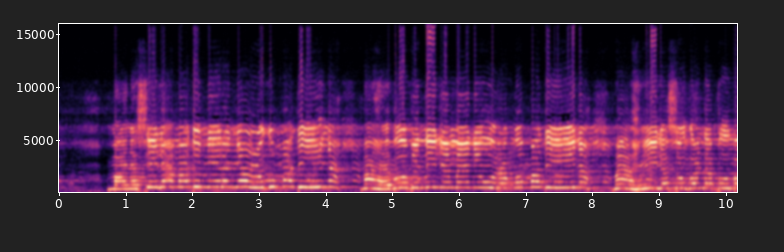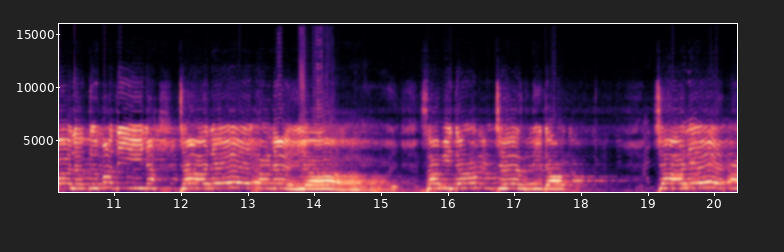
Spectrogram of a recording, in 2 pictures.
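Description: A boy singing solo through a microphone and PA, with long wavering, ornamented notes. There are short breath pauses about a second in and again near the end.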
